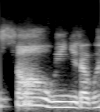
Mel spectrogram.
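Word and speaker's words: Samhain: 그것이 사실은 그, 이, 서윈이라는 아이리시 발음으로는 서윈이라고 해요. 근데 스펠링을 보면 삼해인이에요. 한국말처럼. 음, 하지만 아이리시가 원본이기 때문에 그 발음은 서윈인데 귀신들이 찾아올 것을 알고 10월 31일 그들은 여름이 끝난다고 합니다.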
